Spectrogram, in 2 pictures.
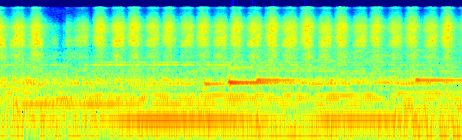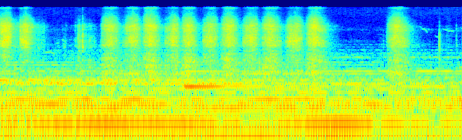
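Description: A small wooden block is rubbed back and forth by hand on a coarse perforated sanding disc, making quick rasping strokes several times a second. The strokes break off briefly about five seconds in and again near the end.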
